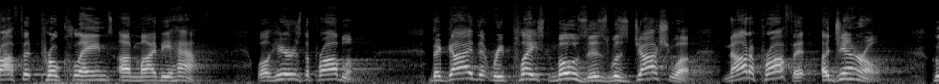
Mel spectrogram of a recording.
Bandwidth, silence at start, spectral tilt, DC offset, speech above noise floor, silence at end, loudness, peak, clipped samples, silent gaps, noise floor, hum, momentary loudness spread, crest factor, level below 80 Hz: 16.5 kHz; 0 s; -4.5 dB/octave; under 0.1%; 29 dB; 0 s; -21 LUFS; -4 dBFS; under 0.1%; none; -50 dBFS; none; 8 LU; 18 dB; -52 dBFS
